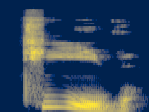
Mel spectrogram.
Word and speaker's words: teethe: baby is teething let's talk about the verb teethe compared with a noun teeth one tooth more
